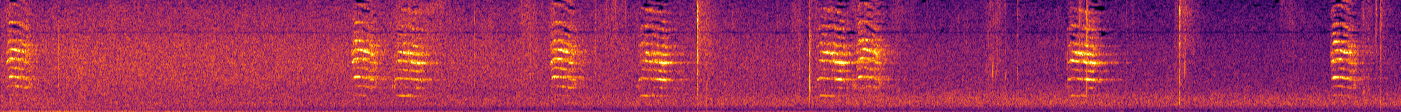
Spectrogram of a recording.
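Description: A bird calling in quick clusters of short, high notes, repeated every two or three seconds, over a steady rush of wind. Two faint sharp clicks fall between the calls.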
